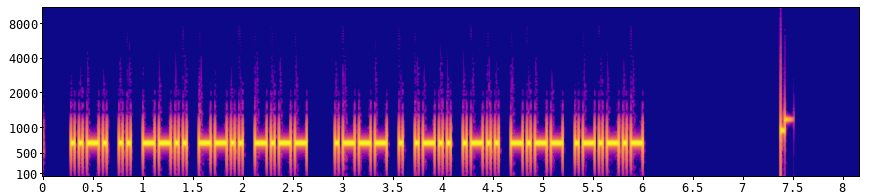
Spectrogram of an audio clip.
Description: Morse code, heard as a keyed tone, about 30 wpm, 700 Hz. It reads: FIZZY JELLY.
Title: Pangram Challenge v2 - 30wpm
